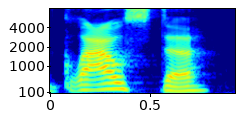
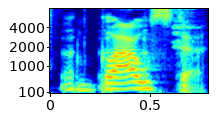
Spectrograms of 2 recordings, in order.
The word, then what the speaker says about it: Gloucester: At the time, one of our big new menu items was fresh haddock we had shipped in from Gloucester every day. That's how you say it, right? Mm-hmm. I want to say Gloucester, but I don't want to get murdered by a Bostonian. Gloucester.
